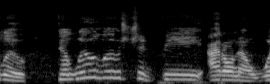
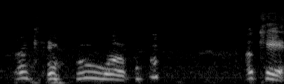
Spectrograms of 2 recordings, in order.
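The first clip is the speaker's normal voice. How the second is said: talking through laughter, higher; 4 semitones higher, 4 dB quieter than usual. Reacting to a remark about looking forward to Monday, laughing while talking. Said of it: "I'm so sorry I'm laughing".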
